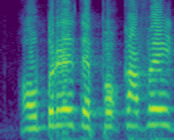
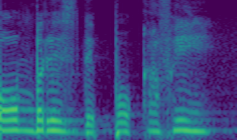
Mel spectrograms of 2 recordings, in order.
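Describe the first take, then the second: First: "Hombres de poca fe" shouted higher and louder, stress on fe; loud rebuke. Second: "Hombres de poca fe" lower, softer and slow, stress on Hombres; quiet rebuke. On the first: Jesus rebukes the disciples on the boat, "Hombres de poca fe" shouted. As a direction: bellow "Hombres de poca fe" as a scolding. Same rebuke retold twice. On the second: Jesus quietly reproaches the disciples, "Hombres de poca fe" soft and slow. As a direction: say "Hombres de poca fe" in a slow low disappointed murmur. Same rebuke, retold softly. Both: Acted.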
